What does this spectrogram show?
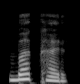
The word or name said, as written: ಭಕಾರ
